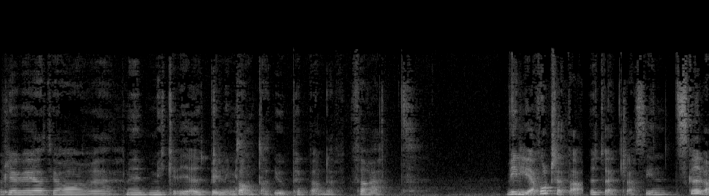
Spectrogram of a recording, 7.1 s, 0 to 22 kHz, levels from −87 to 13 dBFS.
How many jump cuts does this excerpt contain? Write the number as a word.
five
